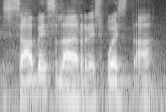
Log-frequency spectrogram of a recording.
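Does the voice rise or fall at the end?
fall. The voice falls at the end, like a statement.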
